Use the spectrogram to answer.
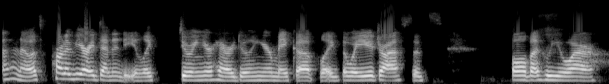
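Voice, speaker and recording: A woman's voice: mid-range voice, steady tone, fairly quick, no room sound. Chatty young woman, dry close sound. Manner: chatty, lots of "like" fillers. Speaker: podcast host. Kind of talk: casual chat.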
